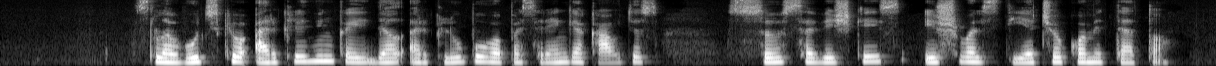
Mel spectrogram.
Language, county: Lithuanian, Vilnius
